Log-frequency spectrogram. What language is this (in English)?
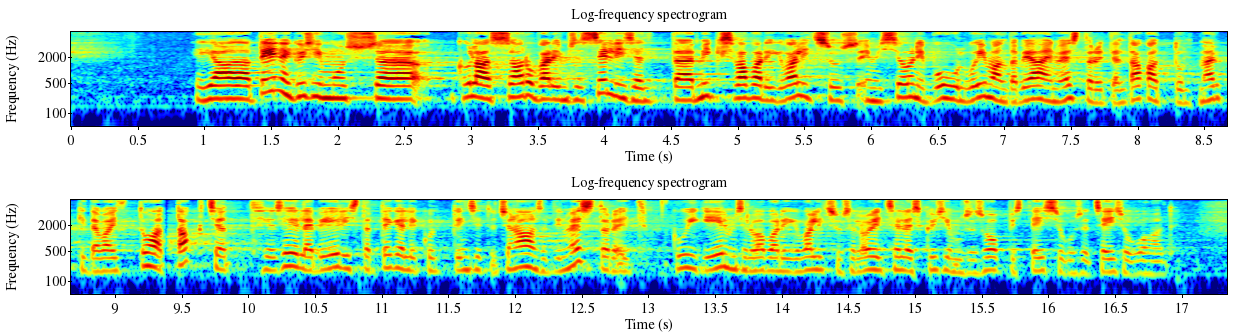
Estonian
